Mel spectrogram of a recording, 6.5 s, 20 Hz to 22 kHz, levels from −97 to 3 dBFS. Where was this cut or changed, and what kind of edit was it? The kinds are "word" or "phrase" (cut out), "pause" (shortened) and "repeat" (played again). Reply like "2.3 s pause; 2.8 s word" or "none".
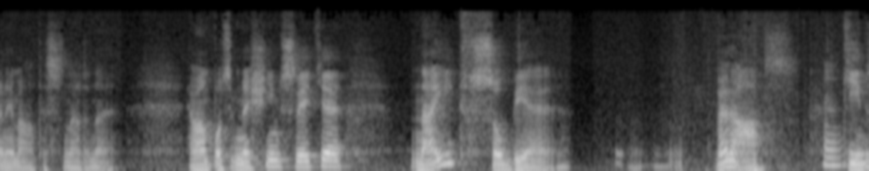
1.7 s word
